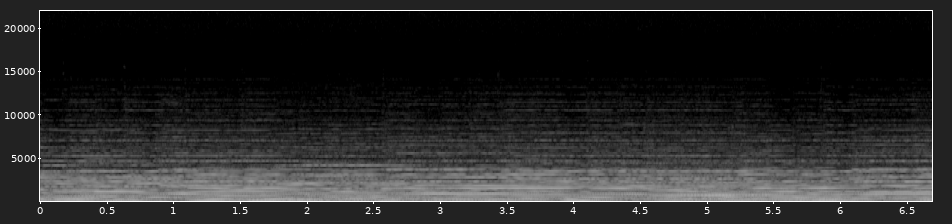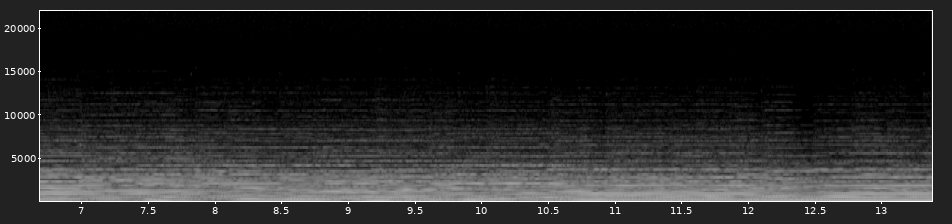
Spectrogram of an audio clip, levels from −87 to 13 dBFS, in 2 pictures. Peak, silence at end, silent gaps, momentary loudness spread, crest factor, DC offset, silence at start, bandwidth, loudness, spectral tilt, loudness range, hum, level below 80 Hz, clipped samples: -8 dBFS; 0 s; none; 3 LU; 14 dB; under 0.1%; 0 s; 10 kHz; -23 LUFS; -6.5 dB/octave; 1 LU; none; -40 dBFS; under 0.1%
